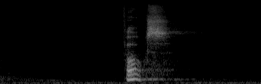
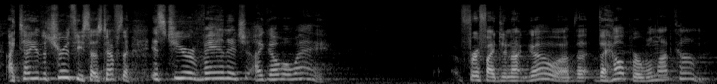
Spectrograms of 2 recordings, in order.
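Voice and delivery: proclaiming; 8 semitones higher, 6 dB louder than usual. Acted. Preacher voicing Jesus, proclaiming.

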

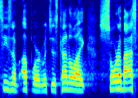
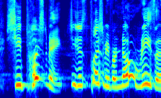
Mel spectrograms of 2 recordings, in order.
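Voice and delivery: put-on high, whiny teenage girl voice, slowed; upset girl; 7 semitones higher, 5 dB louder than usual. Coach retelling a pushed player's complaint, mock whiny. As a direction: imitate a hurt girl near tears.

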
